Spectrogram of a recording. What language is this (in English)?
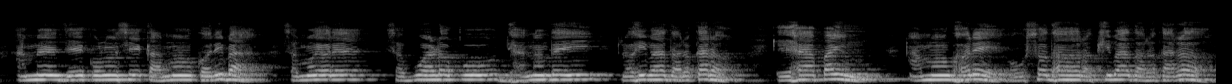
Odia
